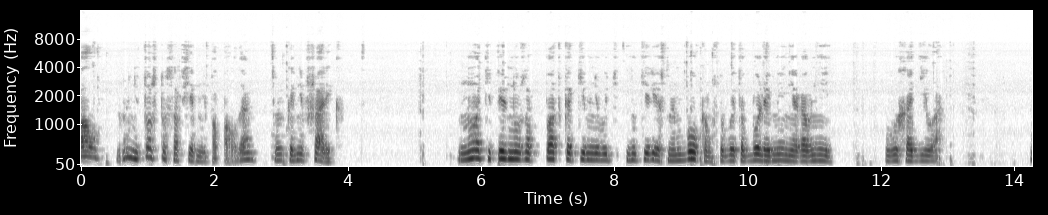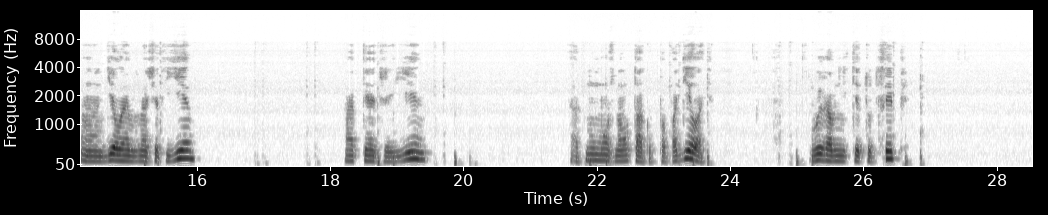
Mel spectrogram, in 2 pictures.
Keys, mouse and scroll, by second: 3.5-5.6 middle drag, 6.3-9.2 middle drag, 9.7 shift+middle click, 11.1 middle click, 11.9-12.9 shift+middle drag, 15.2 e, 18.7 e, 19.8 e, 21.9 e, 23.1 click, 23.5 e, 25.1 e, 26.6 e.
